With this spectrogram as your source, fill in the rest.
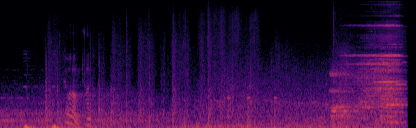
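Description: Footsteps clank on stone.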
